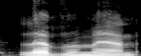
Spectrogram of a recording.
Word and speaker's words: Leverman: Speaking of Peter, I'm pronouncing it Leverman. Is that correct? Yes. Leverman.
